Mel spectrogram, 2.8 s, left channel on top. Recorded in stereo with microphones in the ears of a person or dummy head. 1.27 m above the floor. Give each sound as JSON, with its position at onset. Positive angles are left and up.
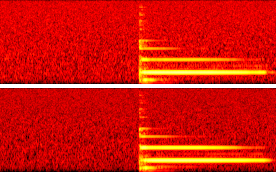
{"t": 1.4, "sound": "a guitar", "side_deg": -5, "distance_m": 4.0}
